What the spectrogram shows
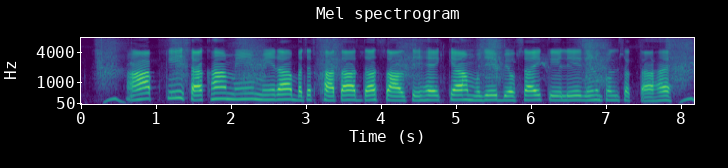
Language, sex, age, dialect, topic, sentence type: Hindi, female, 41-45, Garhwali, banking, question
